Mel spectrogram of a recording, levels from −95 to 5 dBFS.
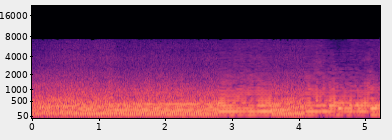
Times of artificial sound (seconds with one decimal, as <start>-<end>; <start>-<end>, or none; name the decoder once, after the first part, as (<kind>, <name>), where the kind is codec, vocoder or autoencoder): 2.8-3.6 (vocoder, HiFi-GAN); 4.1-5.2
